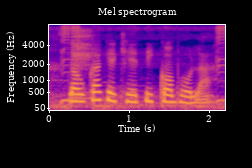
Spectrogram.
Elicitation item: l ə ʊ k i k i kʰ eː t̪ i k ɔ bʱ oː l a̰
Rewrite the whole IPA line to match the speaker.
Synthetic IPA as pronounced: l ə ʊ k a k e kʰ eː t̪ i k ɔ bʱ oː l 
